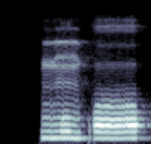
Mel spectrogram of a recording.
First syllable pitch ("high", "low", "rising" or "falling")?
high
